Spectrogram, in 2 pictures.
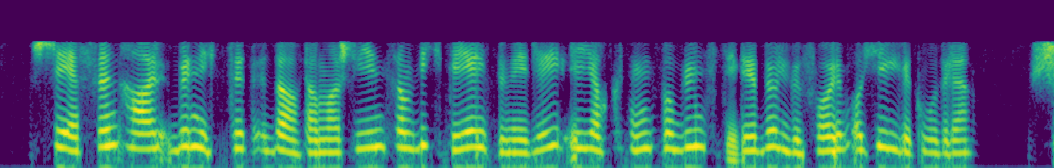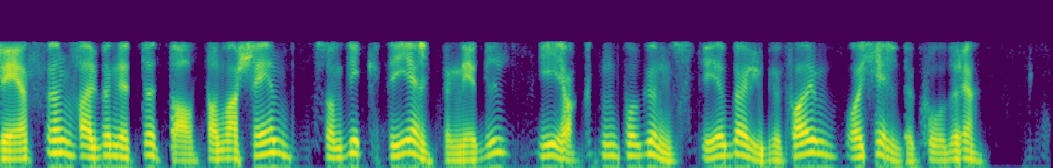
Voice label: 1200 bps TWELP, Norwegian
